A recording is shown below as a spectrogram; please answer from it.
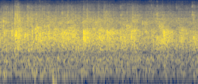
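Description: Church congregation applauding together in a sanctuary, a steady dense wash of clapping that stays even and fairly soft across the whole moment, with no talk over it.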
